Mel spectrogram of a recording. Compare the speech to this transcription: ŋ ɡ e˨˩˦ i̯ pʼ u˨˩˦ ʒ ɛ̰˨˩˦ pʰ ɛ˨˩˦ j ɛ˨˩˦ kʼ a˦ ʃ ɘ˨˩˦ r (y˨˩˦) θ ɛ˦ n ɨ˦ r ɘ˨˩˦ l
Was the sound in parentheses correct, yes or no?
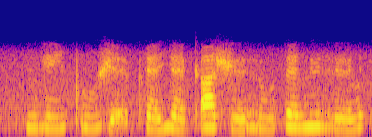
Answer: no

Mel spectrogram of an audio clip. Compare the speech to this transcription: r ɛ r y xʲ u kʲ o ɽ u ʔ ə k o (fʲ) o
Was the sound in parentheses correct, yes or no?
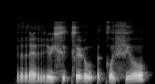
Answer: yes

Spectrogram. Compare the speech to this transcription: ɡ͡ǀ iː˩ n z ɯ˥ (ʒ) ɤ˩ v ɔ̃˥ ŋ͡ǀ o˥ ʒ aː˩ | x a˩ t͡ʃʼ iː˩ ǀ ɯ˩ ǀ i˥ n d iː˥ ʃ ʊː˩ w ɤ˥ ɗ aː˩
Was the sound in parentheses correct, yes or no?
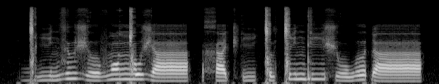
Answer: yes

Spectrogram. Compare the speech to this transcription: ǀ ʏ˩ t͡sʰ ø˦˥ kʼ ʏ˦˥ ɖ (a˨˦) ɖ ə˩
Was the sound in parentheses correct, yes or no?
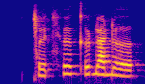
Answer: yes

